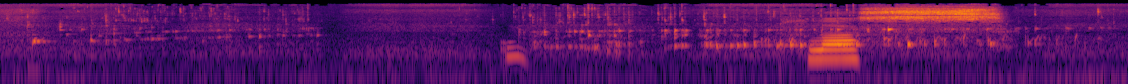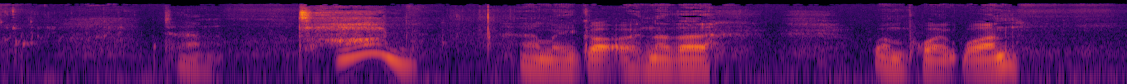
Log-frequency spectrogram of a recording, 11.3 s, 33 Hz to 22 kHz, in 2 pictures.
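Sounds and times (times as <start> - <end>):
rainwater pouring out of a narrow glass rain gauge measuring tube: 0.0 - 1.7, 2.5 - 6.0
speech: 2.5 - 2.9, 4.0 - 4.6, 6.6 - 9.4, 10.0 - 10.8.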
